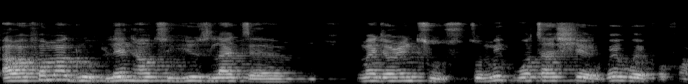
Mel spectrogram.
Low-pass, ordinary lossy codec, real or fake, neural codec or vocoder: 7.2 kHz; none; real; none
